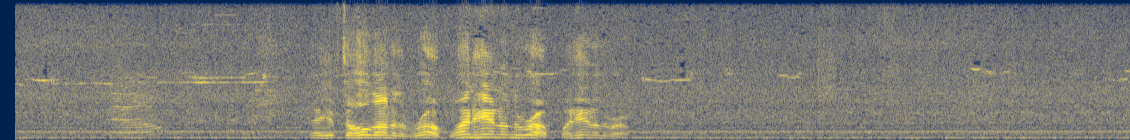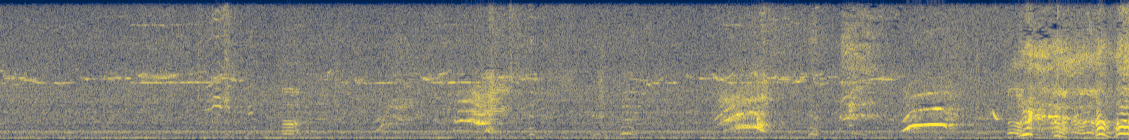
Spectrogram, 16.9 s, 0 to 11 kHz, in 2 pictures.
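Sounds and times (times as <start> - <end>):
machine hum: 0.1 - 16.9
short vocal cries: 10.0 - 12.6, 13.2 - 16.2.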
